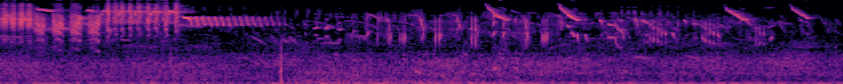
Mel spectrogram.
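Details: Several sedge warblers, freshly arrived migrants from Africa, sing at dawn in May in the reed beds of Grove Ferry and Stodmarsh, Kent: a fast, chattering jumble of dry rattles, buzzy trills and whistled upslurs in a restless, varied stream.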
